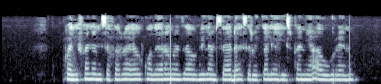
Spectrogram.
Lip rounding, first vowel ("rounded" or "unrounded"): unrounded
